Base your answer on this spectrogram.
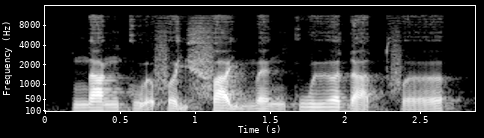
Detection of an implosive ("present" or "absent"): present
